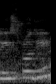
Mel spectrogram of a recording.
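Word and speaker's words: oestrogen: लिखा रहता एस्ट्रोजन में कुछ बुक्स में ओ लिखा रहता है ठीक है तो ओ साइलेंट है तो एस्ट्रोजन और प्रोगैस्टोजन दो हार्मोस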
